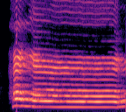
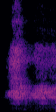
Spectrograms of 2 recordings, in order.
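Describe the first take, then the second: First: It is said very loudly. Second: It is said very quietly.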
